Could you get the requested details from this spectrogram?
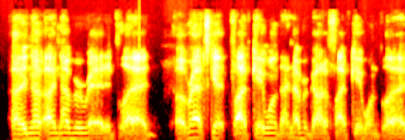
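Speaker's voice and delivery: loaded, slow, gravelly, breathy near-whisper. Imitating a man who sounded loaded in an interview: imitating a loaded man's gravelly voice. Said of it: "He's talking like that".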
